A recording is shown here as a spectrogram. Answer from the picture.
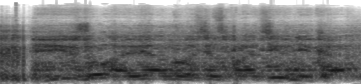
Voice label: Speech Detection Enemy Aircarrier, RU; World Of Warships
